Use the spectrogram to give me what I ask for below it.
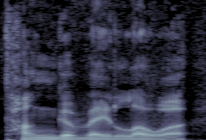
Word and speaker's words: Tagovailoa: Is that how you really say his name? That's how you say his last name. Wow. Tagovailoa.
